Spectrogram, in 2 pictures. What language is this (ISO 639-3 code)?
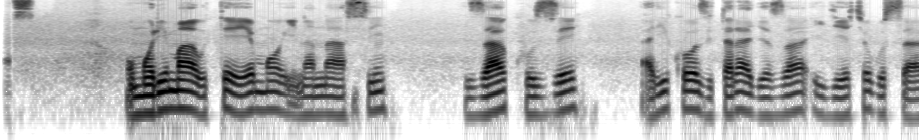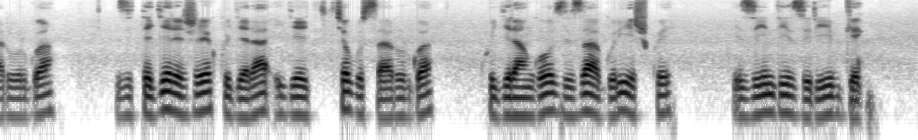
kin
